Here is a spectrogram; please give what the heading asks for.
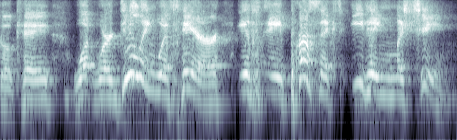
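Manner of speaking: Daffy doing a lispy Dreyfuss; Daffy Duck voice. Shown as a demonstration. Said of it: "Richard Dreyfuss with a lisp".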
